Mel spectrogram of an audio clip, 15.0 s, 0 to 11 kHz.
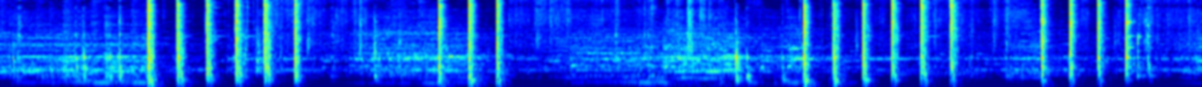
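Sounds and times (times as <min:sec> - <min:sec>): background music: 0:00.0 - 0:15.0
hammer striking chisel: 0:00.9 - 0:03.9, 0:05.5 - 0:06.4, 0:09.2 - 0:14.5.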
